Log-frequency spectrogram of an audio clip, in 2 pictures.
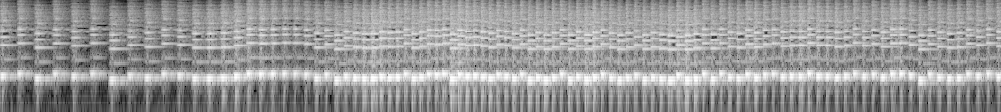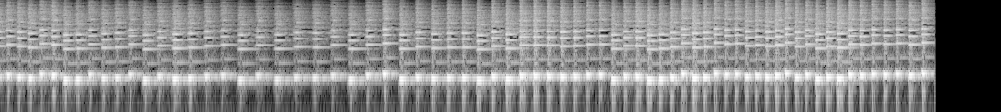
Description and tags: Grained-Cowbell-FXa
Design ambient grained cowbell effect.
cowbell, fx, ambient, grained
